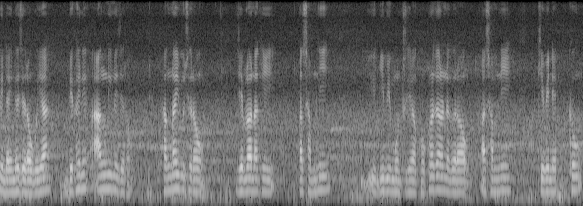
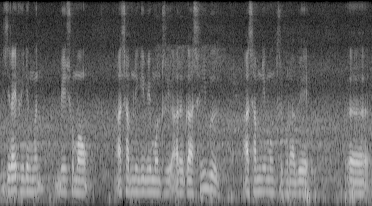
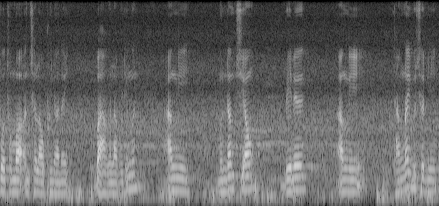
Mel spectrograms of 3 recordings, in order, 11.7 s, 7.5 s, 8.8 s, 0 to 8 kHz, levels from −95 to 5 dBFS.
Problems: low volume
